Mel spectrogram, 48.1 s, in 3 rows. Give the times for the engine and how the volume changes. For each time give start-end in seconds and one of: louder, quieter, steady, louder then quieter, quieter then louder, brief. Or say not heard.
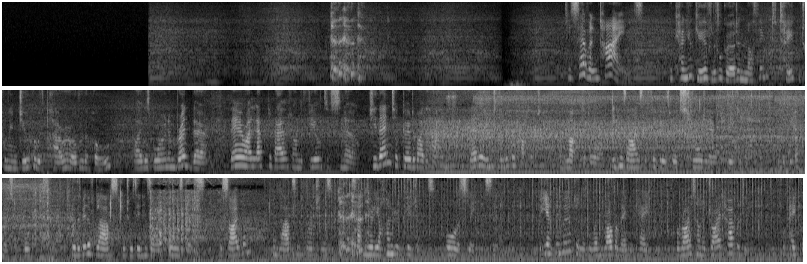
2.9-48.1 louder.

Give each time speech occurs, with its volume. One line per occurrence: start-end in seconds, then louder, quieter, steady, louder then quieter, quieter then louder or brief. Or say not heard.
11.2-48.1 steady.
